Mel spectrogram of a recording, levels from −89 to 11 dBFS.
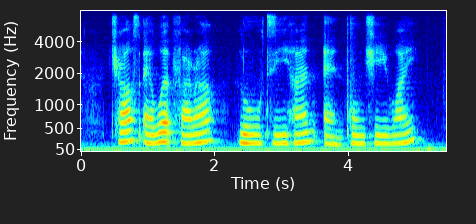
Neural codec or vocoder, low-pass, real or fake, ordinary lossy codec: none; 7.2 kHz; real; Opus, 24 kbps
